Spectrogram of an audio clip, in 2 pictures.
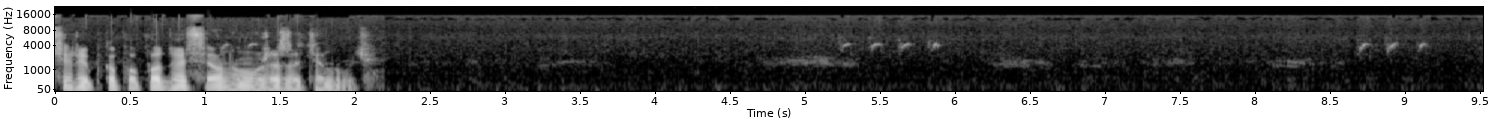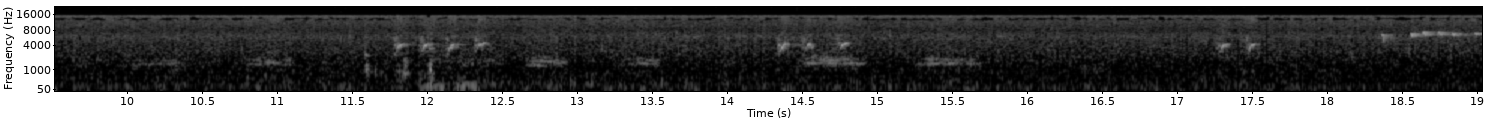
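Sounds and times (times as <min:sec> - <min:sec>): faint bird chirps: 0:02.3 - 0:03.8, 0:04.6 - 0:15.9, 0:16.9 - 0:19.0
soft low bird calls: 0:02.4 - 0:03.8, 0:04.6 - 0:19.0.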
